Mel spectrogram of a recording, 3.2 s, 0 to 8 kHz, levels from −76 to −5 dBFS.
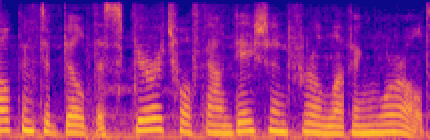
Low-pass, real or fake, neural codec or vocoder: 7.2 kHz; fake; codec, 16 kHz, 8 kbps, FreqCodec, smaller model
